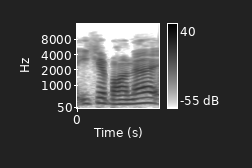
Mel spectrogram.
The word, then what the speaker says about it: Ikebana: The Ikebana is Japanese flower arrangements.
